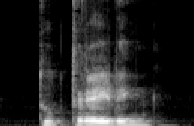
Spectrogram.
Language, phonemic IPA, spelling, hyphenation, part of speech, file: Dutch, /ˈtuˌtreː.dɪŋ/, toetreding, toe‧tre‧ding, noun, Nl-toetreding.ogg
- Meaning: accession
